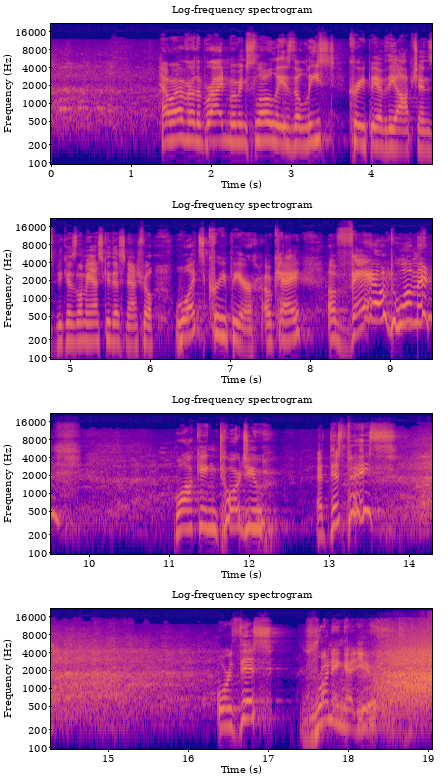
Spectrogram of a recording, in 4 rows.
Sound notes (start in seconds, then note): 13.8 audience laugh; 18.1 audience laughs and claps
